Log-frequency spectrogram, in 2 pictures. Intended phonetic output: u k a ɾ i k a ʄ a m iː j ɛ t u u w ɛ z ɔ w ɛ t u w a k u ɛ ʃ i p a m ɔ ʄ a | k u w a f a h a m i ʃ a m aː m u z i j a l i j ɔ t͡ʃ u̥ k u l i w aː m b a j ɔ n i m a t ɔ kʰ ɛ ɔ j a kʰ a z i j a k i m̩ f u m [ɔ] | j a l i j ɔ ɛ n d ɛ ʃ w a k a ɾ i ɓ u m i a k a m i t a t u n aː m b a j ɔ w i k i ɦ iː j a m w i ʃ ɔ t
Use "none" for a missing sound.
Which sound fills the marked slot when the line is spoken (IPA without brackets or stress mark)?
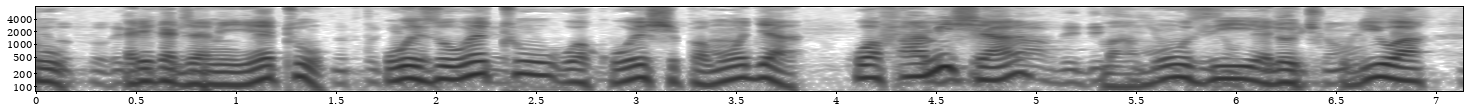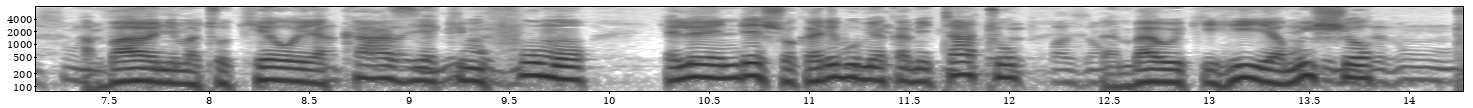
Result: ɔ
